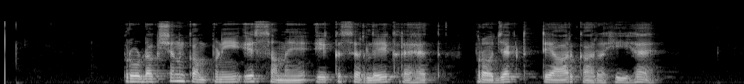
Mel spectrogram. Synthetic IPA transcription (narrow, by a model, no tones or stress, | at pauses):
pɾoːɖəkʃənkəmpniːʔɪsːəmẽːʔɪksɪɾleːkʰɾəɦət̪ | pɾɔːd͡ʒɛːkʈt̪ɪjaːɾkəɾːəhiːɦɛː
